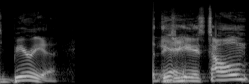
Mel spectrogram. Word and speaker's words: birria: It's birria. So I pronounced it wrong? Yeah, it's birria.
